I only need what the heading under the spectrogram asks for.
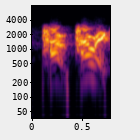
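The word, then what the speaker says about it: Páraic: Okay, Parek, how do I say your name? Yes, it's Porrick, Papa Alpha Romeo, Alpha India Charlie, the paw of a dog and a rickshaw. That's the pronunciation guide.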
